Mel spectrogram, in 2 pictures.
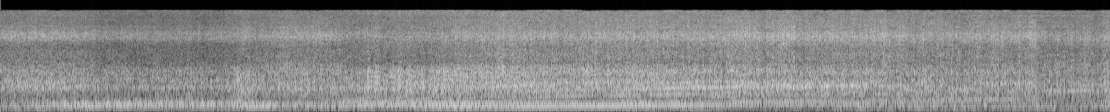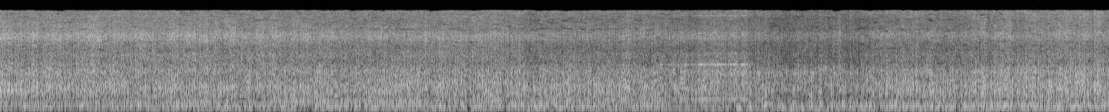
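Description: Car engine pulling hard at speed, its pitch climbing slowly over several seconds, then climbing again in a higher gear, over steady wind and road rush.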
